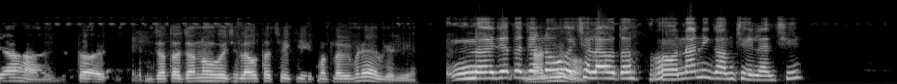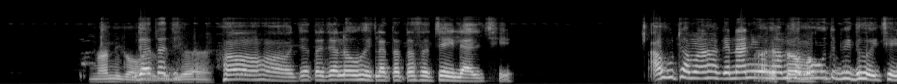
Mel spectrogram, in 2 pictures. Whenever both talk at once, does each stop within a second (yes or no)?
yes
